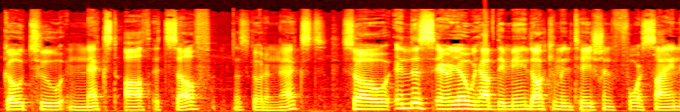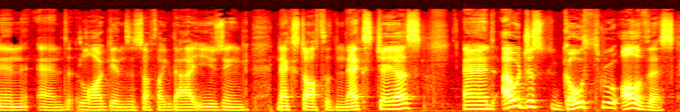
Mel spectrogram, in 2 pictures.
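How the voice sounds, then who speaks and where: A man's voice: medium pitch, unhurried. A young man hosting a casual coding tutorial, chatty and direct, often saying "like" and "okay". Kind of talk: casual screen-share tutorial.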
